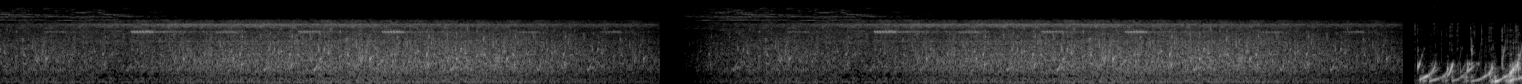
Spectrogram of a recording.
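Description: Flowing water with a steady rushing and trickling, swelling and fading. It cuts out briefly about halfway through and the same stretch of water sound starts over.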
